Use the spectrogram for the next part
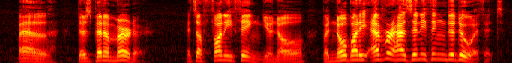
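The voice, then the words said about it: Mixed Scottish-Irish put-on accent. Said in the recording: “somewhere between a Scottish and an Irish accent... A little hint of a Pakistani.”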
